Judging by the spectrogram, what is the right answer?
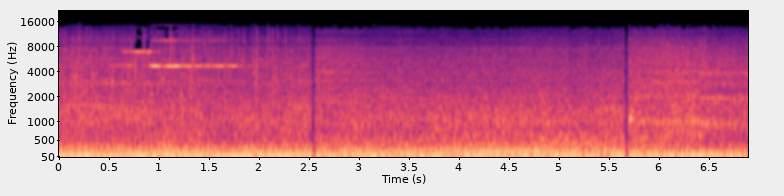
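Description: Steady low rumble of passing motor scooter and motorbike traffic, with general street-market bustle.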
